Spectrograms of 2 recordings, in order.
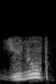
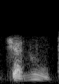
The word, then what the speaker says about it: جنوب: میگویند جنوب غلط است زیرا این واژه جمع جنب به معنی پهلوست و اگر مقصودمان واژه‌ای است که در مقابل شمال به کار می‌رود باید جنوب یعنی به فتح جیم تلفظ شود. از قضا شمال هم غلط است و تلفظ صحیح آن شمال است.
